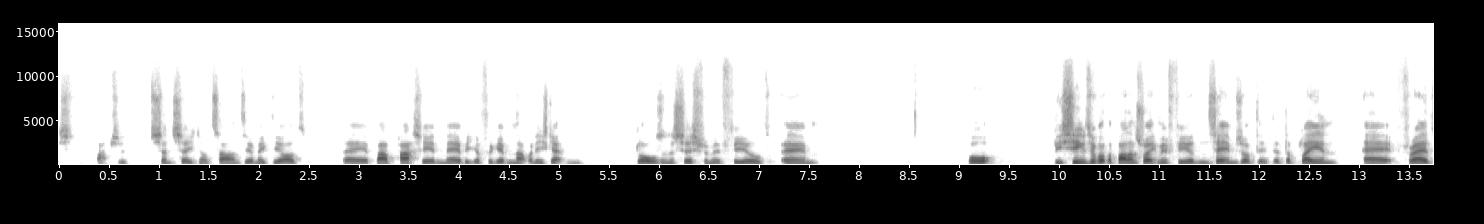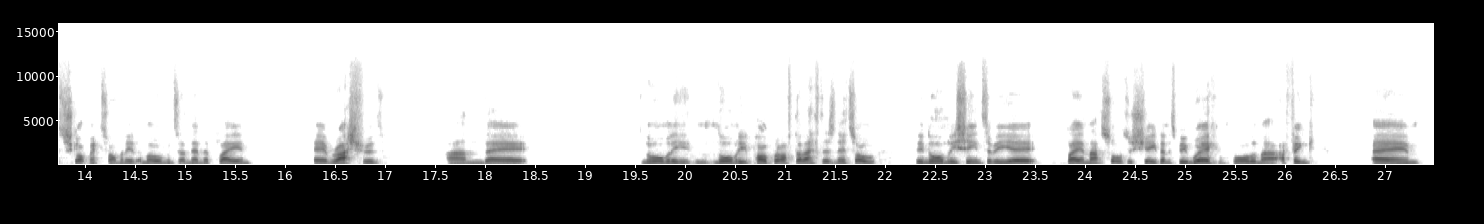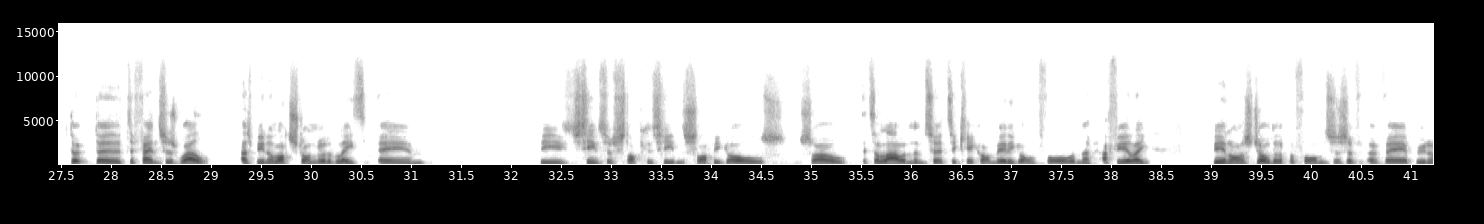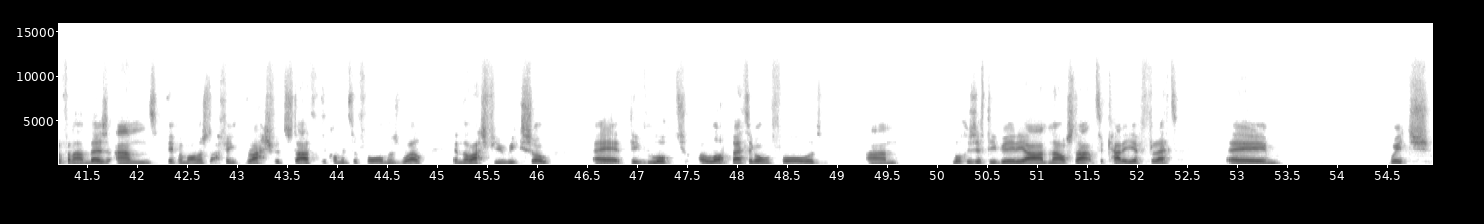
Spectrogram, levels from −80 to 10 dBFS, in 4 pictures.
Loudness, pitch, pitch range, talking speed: -29 LUFS, 125 Hz, 115-135 Hz, 195 wpm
